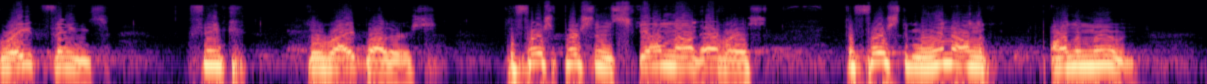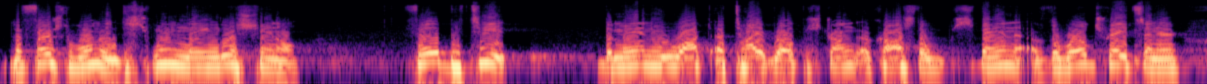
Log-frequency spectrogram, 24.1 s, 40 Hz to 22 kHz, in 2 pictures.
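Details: Man with Friedreich's ataxia diagnosed at age 17, reading aloud; ataxic dysarthria (Friedreich's ataxia).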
